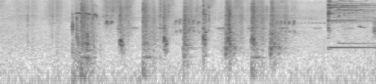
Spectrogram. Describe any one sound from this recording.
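Plastic and metal clatter in quick knocks.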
